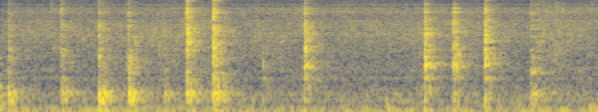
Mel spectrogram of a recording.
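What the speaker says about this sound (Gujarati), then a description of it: "ઝીણું ઝીણું એપલ કટિંગ કર્યું છે એ આપણે નાખવાનું છે તેલમાં" Finely chopped apple frying in hot oil in a pan, with a steady sizzle under repeated sharp scraping stir strokes at an irregular rhythm, close and moderately loud.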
